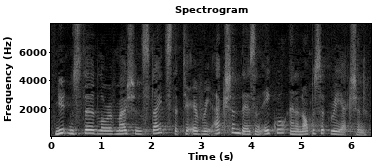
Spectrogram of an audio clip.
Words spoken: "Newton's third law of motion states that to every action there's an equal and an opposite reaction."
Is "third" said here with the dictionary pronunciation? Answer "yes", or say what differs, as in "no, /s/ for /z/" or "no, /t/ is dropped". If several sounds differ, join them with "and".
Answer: yes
